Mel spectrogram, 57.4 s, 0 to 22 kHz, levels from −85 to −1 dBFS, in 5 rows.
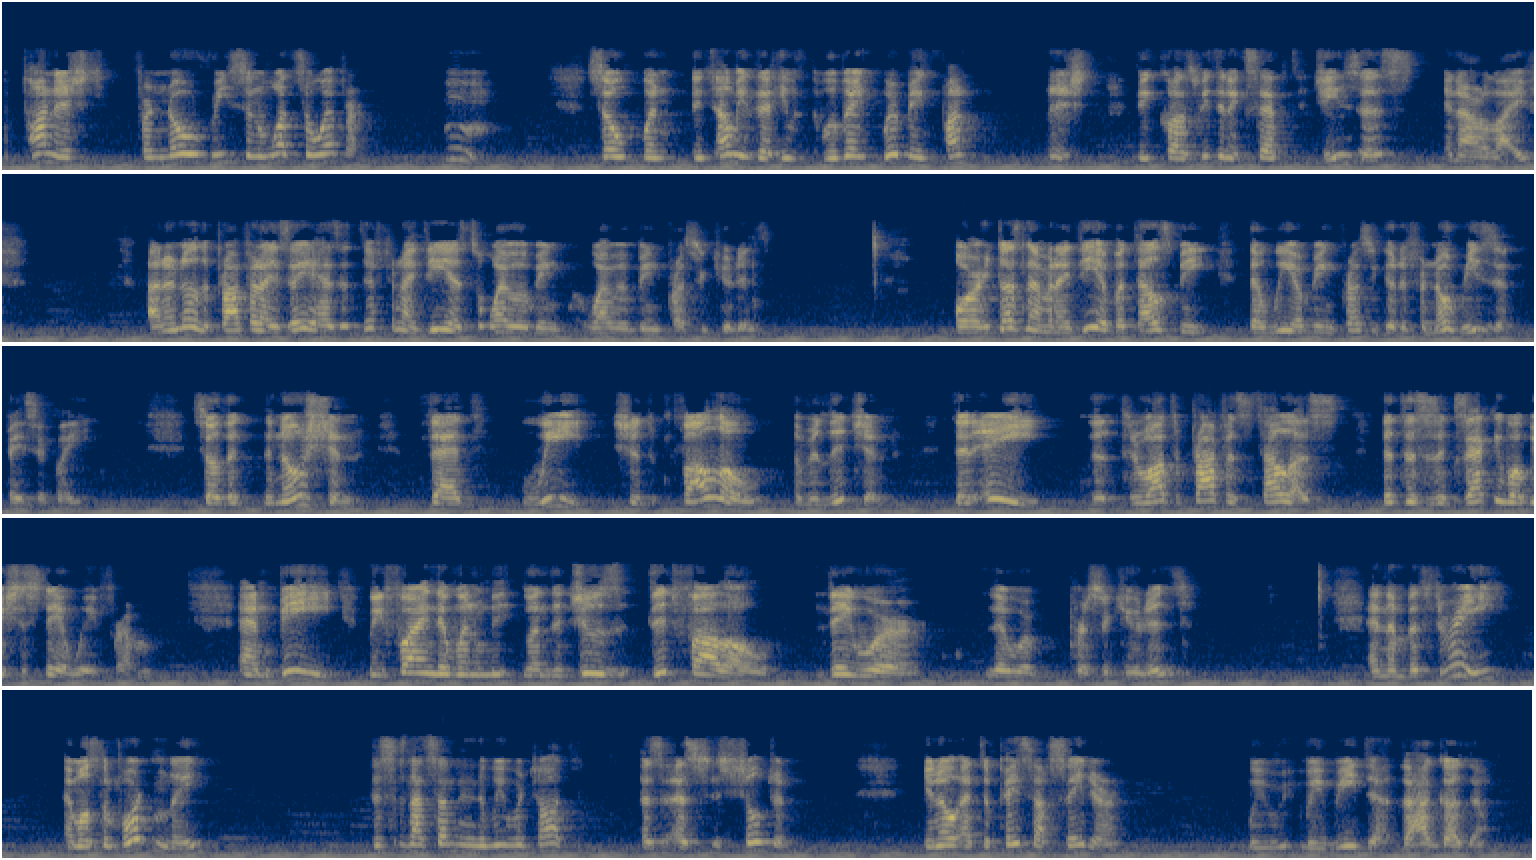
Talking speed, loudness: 145 wpm, -27 LUFS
